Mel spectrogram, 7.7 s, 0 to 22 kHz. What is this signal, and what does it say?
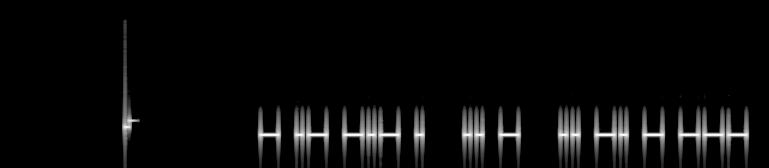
Morse code, heard as a keyed tone, about 20 wpm, 700 Hz. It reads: TAKE IT INTO
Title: Sentences from Top 1500 Words 20wpm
